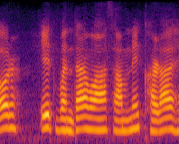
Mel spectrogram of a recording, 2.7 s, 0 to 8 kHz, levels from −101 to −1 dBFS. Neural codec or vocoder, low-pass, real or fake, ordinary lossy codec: codec, 16 kHz, 0.8 kbps, ZipCodec; none; fake; none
